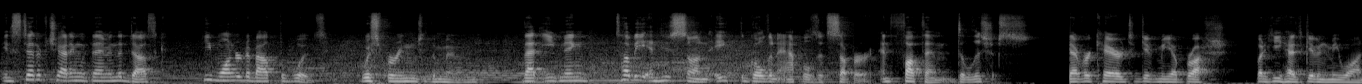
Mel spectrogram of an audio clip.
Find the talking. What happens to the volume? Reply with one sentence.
The volume of the talking stays about the same.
